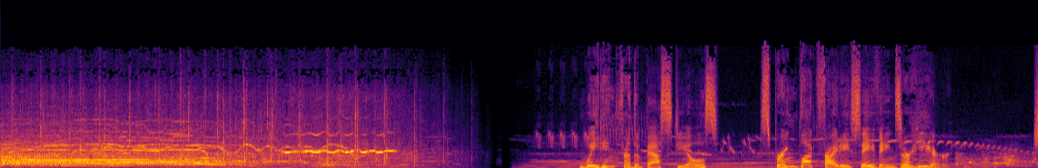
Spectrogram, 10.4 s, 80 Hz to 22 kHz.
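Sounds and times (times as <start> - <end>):
concert crowd shouts and whoops: 0.0 - 4.6
concert crowd cheering for a band: 0.0 - 4.9
speech: 5.8 - 9.6.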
